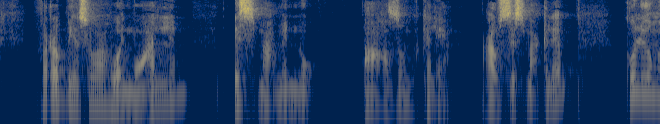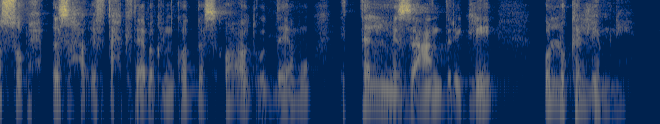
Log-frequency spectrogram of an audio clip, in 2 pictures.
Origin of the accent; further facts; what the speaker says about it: Egypt; accent: Egyptian; في لهجتنا المصرية عندنا كلمتين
